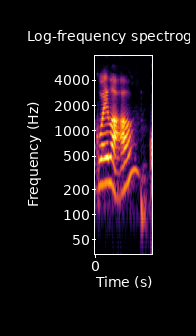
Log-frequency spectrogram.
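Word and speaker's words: gweilo: Oh, guilao.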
